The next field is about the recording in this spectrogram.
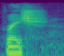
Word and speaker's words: Ra's: Ra's al Ghul, Raish, Raish al Ghul. But they say Raz. I don't know why, but it's actually pronounced Raish.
